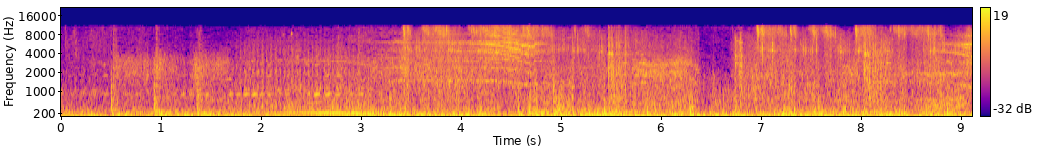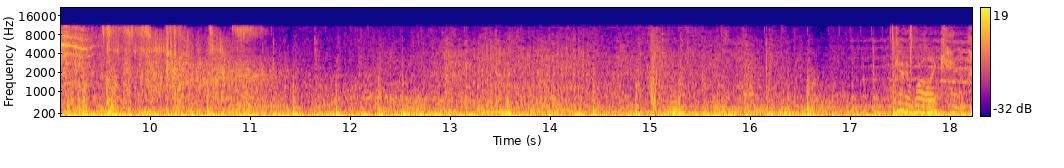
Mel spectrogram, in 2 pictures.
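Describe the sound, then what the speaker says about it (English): Heavy cannon booms and crashing blasts from the Horizon Zero Dawn video game fill a loud, dense battle scene, with rumbling low impacts and clattering mechanisms running continuously throughout. "Take up my cannon!"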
